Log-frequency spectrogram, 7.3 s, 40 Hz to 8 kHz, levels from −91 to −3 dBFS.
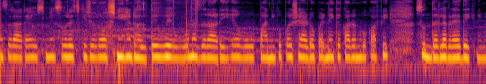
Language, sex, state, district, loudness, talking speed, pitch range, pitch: Hindi, female, Chhattisgarh, Korba, -25 LUFS, 270 wpm, 215-230 Hz, 220 Hz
